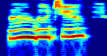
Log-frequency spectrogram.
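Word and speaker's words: Ubuntu: civil rights leaders on utu philosophy which is pronounced utu but um spelled u u n Tu and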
